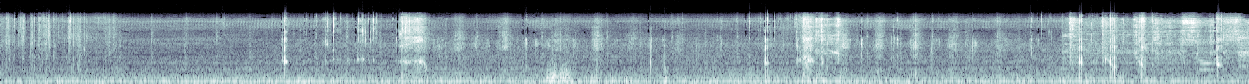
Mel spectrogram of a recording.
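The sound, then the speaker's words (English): Crisp crunching and biting as Pocky biscuit sticks are eaten, with many sharp crunches scattered over a steady low background hum. “Enjoy me the sounds of ASMR of me eating pocky.”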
